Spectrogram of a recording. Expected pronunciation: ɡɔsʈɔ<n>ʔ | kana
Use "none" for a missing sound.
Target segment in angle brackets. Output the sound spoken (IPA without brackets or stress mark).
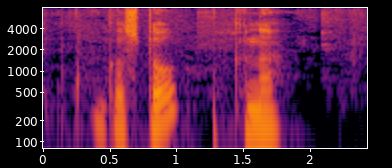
none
